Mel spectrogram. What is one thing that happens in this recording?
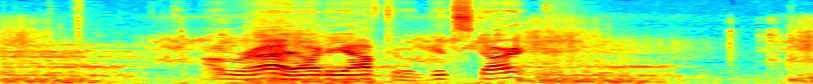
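A monster growls and roars.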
